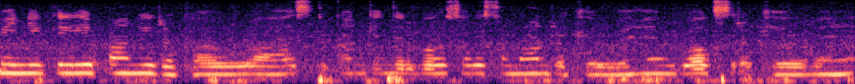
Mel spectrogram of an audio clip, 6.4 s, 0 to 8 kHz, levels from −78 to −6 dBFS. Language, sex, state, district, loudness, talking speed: Hindi, female, Bihar, West Champaran, -19 LUFS, 195 wpm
